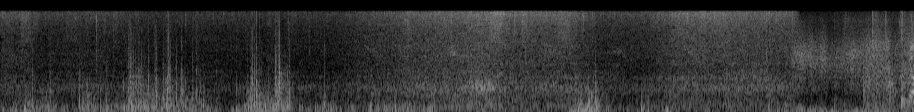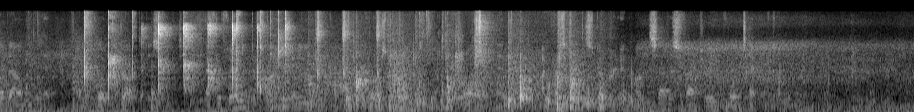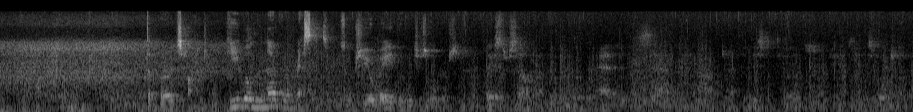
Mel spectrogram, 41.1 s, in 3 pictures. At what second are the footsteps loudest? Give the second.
22 s.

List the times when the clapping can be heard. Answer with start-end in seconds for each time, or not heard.
14.9-20.7.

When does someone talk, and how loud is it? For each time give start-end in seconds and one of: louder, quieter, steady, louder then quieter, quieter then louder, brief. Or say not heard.
13.6-25.6 steady
29.6-41.0 quieter.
